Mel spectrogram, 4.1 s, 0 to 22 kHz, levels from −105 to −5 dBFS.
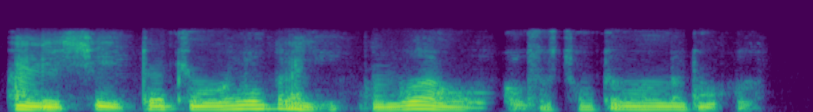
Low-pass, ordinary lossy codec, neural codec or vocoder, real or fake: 7.2 kHz; Opus, 32 kbps; codec, 44.1 kHz, 1.7 kbps, Pupu-Codec; fake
